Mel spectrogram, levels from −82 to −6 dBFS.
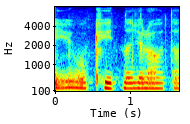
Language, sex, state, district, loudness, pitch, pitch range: Bhojpuri, female, Bihar, East Champaran, -16 LUFS, 185 Hz, 180-185 Hz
